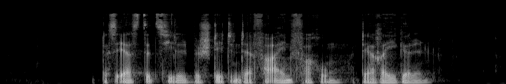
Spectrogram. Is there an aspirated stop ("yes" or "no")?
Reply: no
